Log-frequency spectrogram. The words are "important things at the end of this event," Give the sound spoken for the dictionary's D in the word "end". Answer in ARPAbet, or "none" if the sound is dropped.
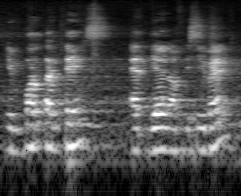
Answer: none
